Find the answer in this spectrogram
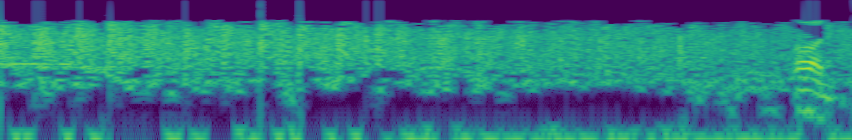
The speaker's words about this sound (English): So let's give them a real big round of applause.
